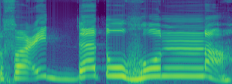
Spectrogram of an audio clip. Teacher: ہن کی نون مشدد ہے، سختی سے جمع کر پڑھیں گے۔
